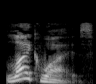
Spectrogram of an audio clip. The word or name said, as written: likewise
